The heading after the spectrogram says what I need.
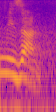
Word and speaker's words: المیزان: بھی اسے المیزان ہے، جبکہ میم جو ہے وہ حروف قمریہ میں سے ہے، حروف قمریہ میں آنے کی وجہ سے اس کے پہلے جو الف لام آیا ہے اسے پڑھا نہیں جائے گا، تو یہاں پر اسے جو پڑھا جائے گا، لکھا جائے گا اسی طرح، لیکن پڑھا جائے گا اسے میزان، اور جبکہ میزان کے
